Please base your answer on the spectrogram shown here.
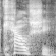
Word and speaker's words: Kalshi: Yes, and it's Kalshi. Yeah. Okay, I didn't know how to pronounce it, obviously.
